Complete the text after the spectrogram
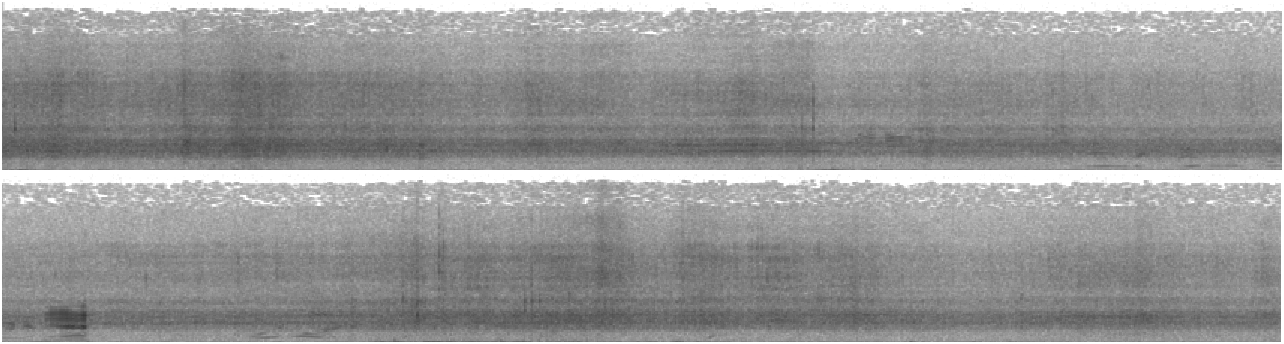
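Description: Whitewater rapids rush and roar loudly close by.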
